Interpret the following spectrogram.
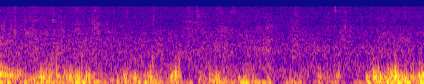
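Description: Wind buffeting the microphone: an uneven low rumble that swells briefly near the end.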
